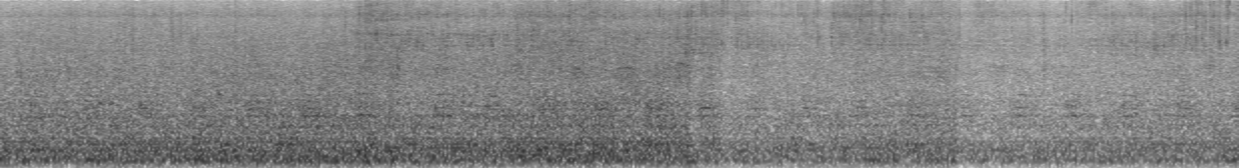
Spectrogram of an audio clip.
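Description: Bone-in pork chops frying on a hot griddle top: a steady sizzling hiss.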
